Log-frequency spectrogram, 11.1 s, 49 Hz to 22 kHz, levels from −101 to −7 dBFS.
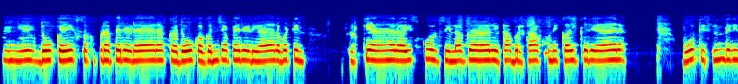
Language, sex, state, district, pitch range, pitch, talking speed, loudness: Rajasthani, male, Rajasthan, Churu, 275-290 Hz, 280 Hz, 200 wpm, -16 LUFS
